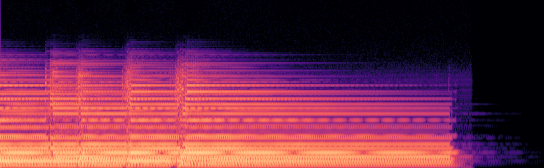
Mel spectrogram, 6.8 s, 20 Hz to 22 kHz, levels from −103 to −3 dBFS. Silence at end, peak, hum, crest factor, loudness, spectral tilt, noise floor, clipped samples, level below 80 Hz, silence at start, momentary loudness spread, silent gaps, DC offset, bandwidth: 1.1 s; -2 dBFS; 50 Hz at -50 dBFS; 14 dB; -16 LUFS; -9 dB/octave; -84 dBFS; under 0.1%; -56 dBFS; 0 s; 9 LU; none; under 0.1%; 6.2 kHz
